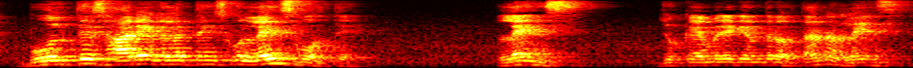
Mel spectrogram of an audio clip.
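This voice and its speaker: A man with an Indian accent teaching English pronunciation, spelling out words letter by letter and repeating each one slowly. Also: on the high side, a little mellow, slight background noise. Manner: slow and deliberate, repeating each word. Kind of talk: classroom lesson, spelling out words. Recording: echoey room, voice from far off.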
